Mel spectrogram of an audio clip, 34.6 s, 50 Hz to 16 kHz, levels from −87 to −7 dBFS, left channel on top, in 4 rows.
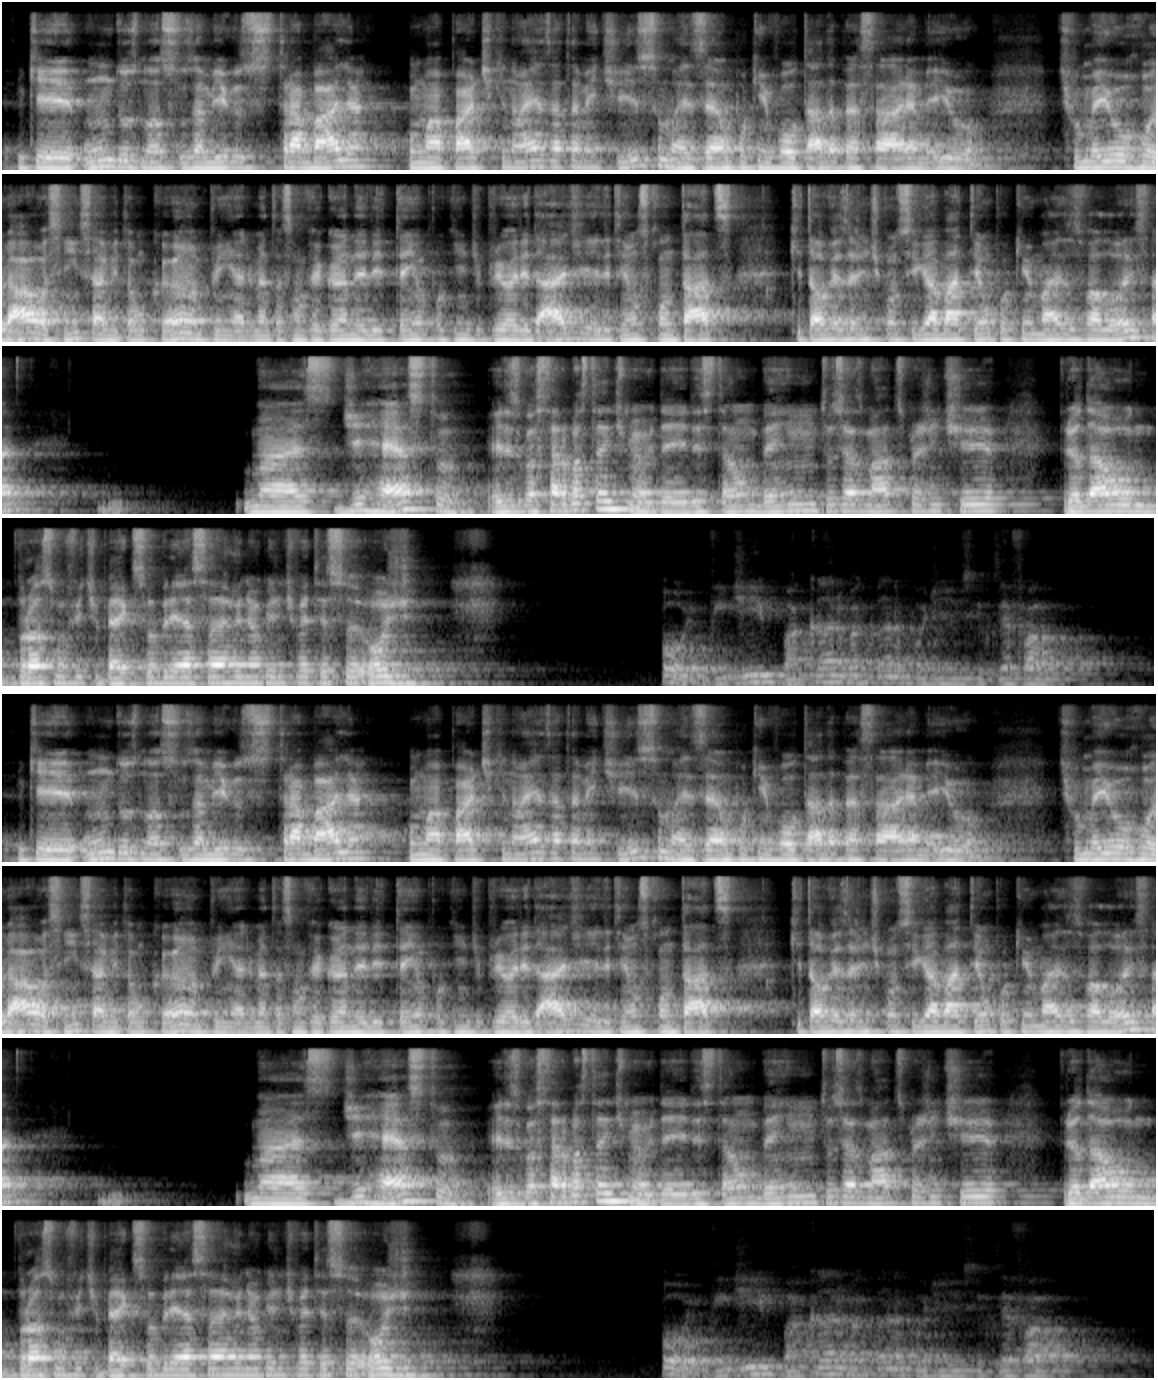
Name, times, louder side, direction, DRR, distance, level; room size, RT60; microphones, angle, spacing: voice 1, 0.1-2.8 3.1-17.5 18.1-18.2 19.1-29.1 29.4-29.6, left 1 dB, 10° left, 0.3 m, -21 dB
voice 2, 30.9-33.8, left 1 dB, 30° left, 1.5 m, -36 dB
12.0 x 4.5 x 7.0 m
head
